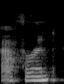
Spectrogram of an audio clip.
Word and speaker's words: afferent: or AP ferent arterial it's usually it's actually pronounced afferent but that sounds so much like efferent that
